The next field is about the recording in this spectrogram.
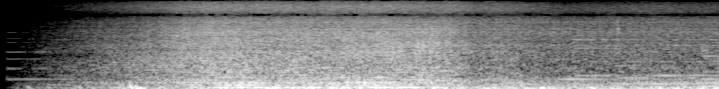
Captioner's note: drone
